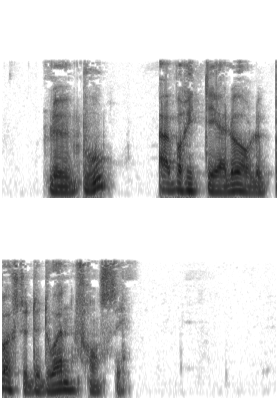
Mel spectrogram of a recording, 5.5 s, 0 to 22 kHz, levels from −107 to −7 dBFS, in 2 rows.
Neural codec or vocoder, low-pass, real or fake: none; 7.2 kHz; real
